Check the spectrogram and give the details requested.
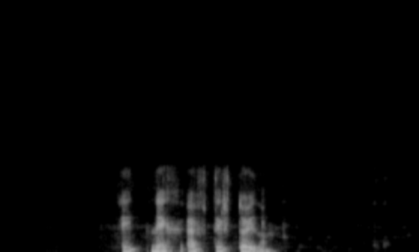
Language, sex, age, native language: Icelandic, female, 30-39, Icelandic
